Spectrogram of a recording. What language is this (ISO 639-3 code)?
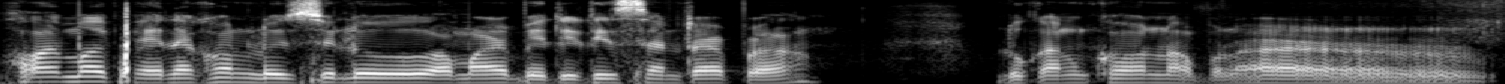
asm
